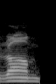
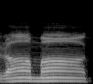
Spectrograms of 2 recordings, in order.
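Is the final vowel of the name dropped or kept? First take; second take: dropped; kept. First: It is said the North Indian way, final vowel dropped. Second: It is said the South Indian way, final vowel kept.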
